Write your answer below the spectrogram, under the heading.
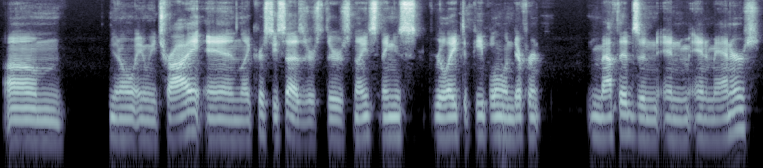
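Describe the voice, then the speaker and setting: A man co-hosting a live show, addressing viewers in halting, rambling talk full of stammered restarts. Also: deep voice, flat delivery, smooth. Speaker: co-host reading chat questions.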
